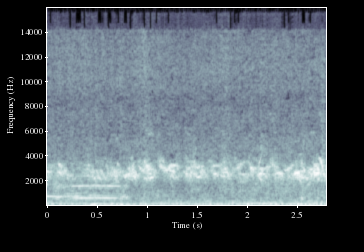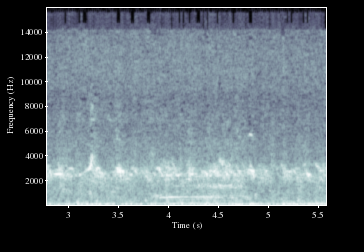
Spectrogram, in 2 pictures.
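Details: Massed baby ducks at feeding time: an unbroken wall of shrill peeping, a low rumble underneath, and occasional longer, lower nasal calls near the start and end.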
